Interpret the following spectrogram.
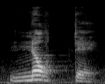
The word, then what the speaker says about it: notte: Don't pronounce it N. N. N. As in notte.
